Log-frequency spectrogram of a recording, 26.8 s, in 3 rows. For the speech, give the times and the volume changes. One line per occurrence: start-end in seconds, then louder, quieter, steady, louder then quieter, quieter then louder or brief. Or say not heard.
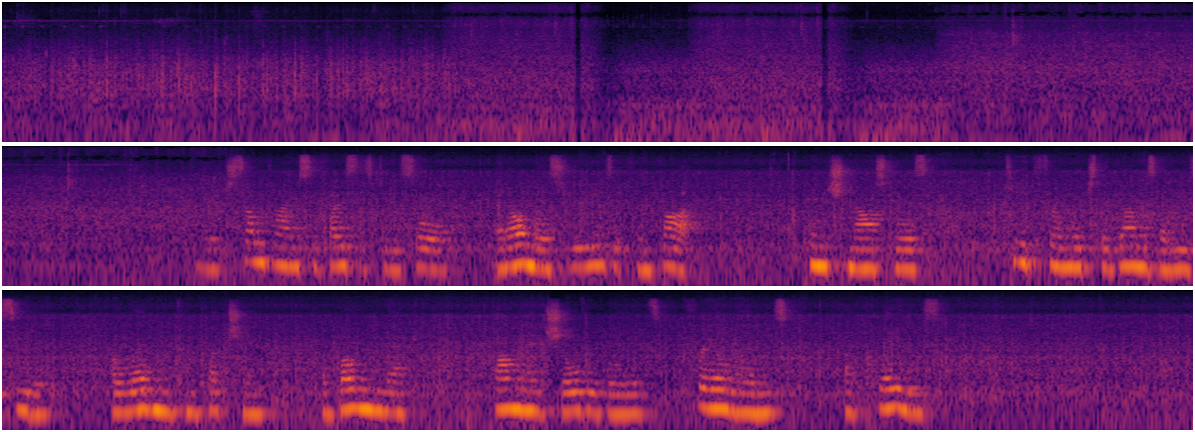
10.3-24.9 steady.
